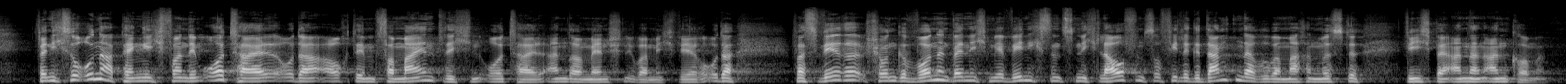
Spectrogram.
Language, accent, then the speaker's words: German; Germany; In Westdeutschland, wo ich aufgewachsen bin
